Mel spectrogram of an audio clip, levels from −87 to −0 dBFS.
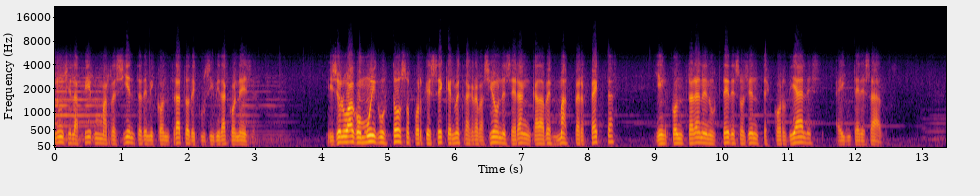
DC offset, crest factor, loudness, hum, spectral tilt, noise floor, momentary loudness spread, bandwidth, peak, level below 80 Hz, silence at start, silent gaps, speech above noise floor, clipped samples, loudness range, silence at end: under 0.1%; 20 dB; -20 LUFS; none; -7.5 dB/octave; -53 dBFS; 10 LU; 7.4 kHz; -2 dBFS; -54 dBFS; 0 s; none; 33 dB; under 0.1%; 5 LU; 1 s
